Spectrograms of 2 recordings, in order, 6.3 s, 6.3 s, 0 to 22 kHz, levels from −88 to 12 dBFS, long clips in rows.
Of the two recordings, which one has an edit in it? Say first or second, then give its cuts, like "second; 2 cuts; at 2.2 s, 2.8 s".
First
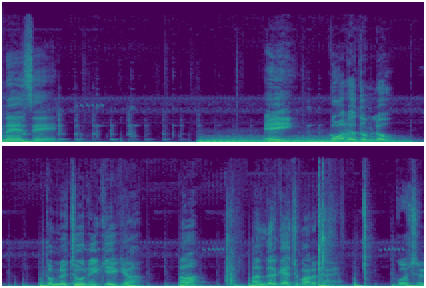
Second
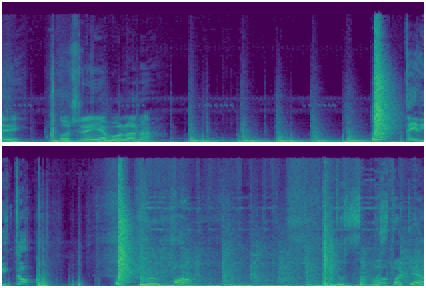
first; 1 cut; at 3.1 s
